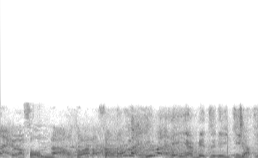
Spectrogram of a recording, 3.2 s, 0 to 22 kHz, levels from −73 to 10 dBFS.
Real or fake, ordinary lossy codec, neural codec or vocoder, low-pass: fake; Opus, 16 kbps; vocoder, 44.1 kHz, 128 mel bands, Pupu-Vocoder; 7.2 kHz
